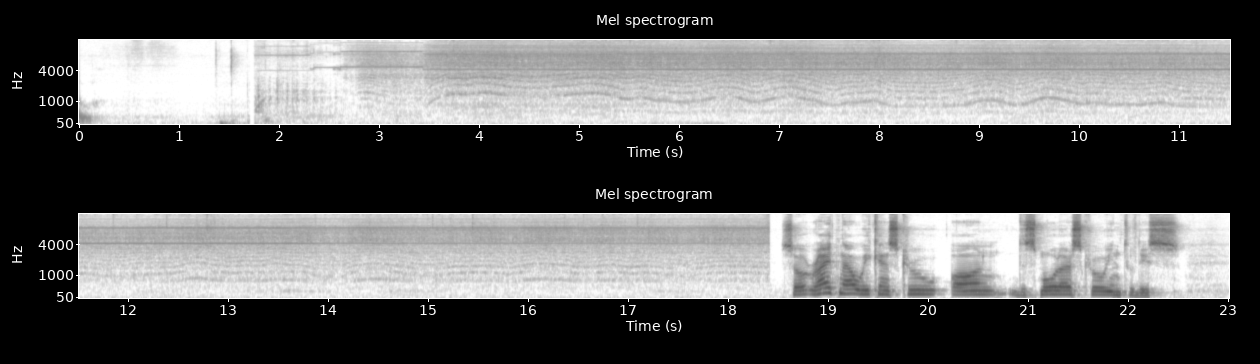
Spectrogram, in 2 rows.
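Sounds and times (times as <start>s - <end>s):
electric drill whining: 1.8s - 18.4s.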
